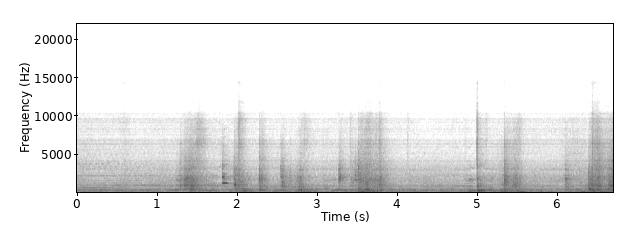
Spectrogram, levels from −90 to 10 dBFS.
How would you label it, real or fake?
fake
